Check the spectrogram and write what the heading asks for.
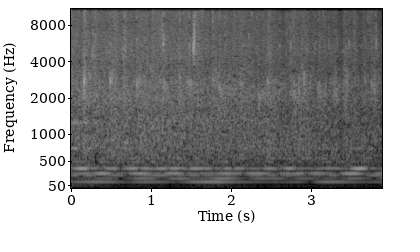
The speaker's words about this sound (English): Go and clap your hands for yourself.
